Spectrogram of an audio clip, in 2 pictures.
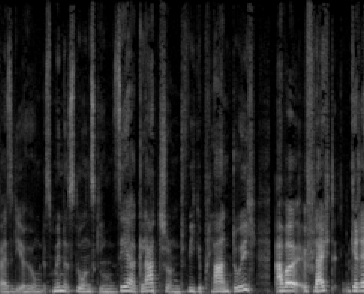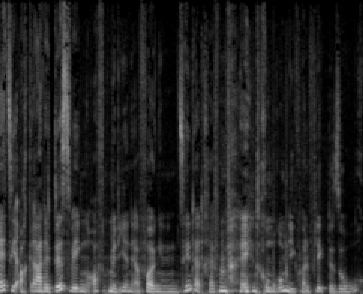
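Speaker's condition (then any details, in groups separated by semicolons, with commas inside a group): No condition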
